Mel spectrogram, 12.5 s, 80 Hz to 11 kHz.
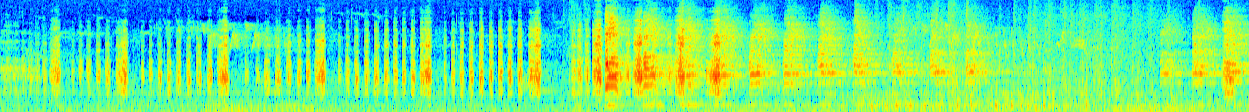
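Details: Egyptian geese at Loch of the Lowes, Scotland, recorded on 5 March and described as noisy: harsh, nasal honks in rapid, uneven bursts, first as short separate notes, then a dense, overlapping cackling chorus.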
